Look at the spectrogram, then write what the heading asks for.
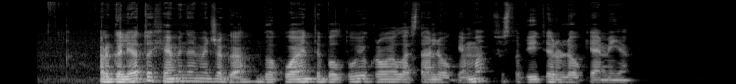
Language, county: Lithuanian, Vilnius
